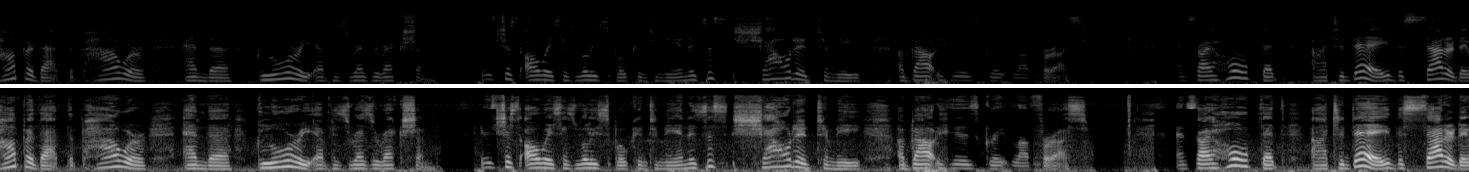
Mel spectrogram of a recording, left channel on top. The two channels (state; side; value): quieter; left; 24.1 dB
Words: of that, the power and the glory of His resurrection. It's just always has really spoken to me, and it's just shouted to me about His great love for us. And so I hope that today, this Saturday,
